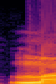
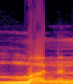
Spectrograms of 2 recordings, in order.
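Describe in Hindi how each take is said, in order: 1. n ध्वनि नाक में छिपी हुई है। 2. n ध्वनि स्पष्ट बोली जाती है। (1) "म नाक में छिपा कर पढ़ना है" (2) "मन नहीं पढ़ना है"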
